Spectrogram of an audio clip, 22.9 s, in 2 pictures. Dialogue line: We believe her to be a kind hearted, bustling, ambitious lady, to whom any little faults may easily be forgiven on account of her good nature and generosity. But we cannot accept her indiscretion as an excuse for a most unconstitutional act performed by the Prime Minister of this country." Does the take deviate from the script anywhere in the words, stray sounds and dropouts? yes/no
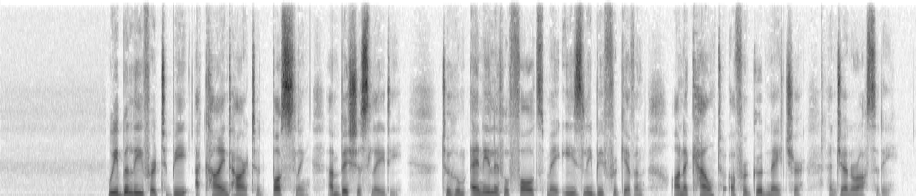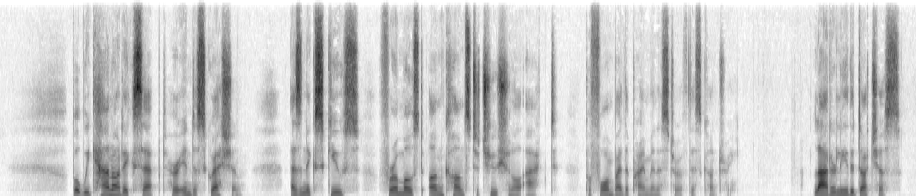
yes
